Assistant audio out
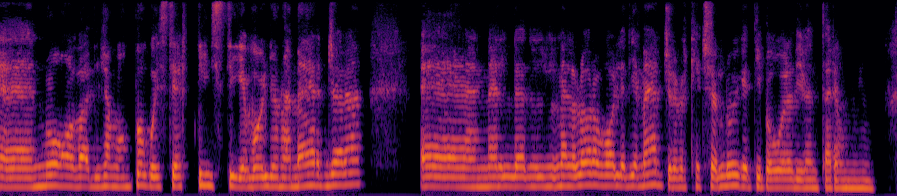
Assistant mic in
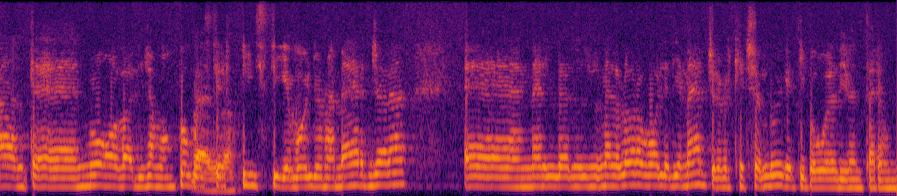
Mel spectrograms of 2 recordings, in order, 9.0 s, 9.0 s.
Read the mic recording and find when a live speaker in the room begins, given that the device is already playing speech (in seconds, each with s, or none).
1.9 s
